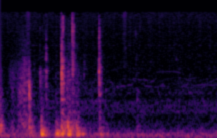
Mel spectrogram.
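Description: A quick cluster of knocks and thumps on the fishing boat, the loudest about half a second in, while a fish is being fought. After that only a steady low rumble.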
